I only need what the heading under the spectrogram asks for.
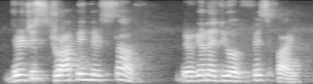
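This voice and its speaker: On a rough recording, a gamer who edits for his channel talks over voice chat at a moderate pace, his voice sitting high. He exchanges sarcastic barbs and panics when his character is in danger, in a casual gameplay commentary.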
